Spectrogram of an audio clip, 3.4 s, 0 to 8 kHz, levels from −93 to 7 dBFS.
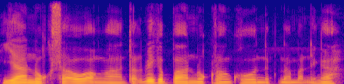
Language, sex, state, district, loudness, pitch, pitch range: Garo, male, Meghalaya, North Garo Hills, -18 LUFS, 120 Hz, 110-130 Hz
